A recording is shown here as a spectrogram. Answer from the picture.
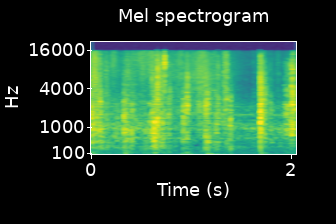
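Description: Brown kraft paper envelope rustling as it is handled and pressed flat, with one sharp tap near the end.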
